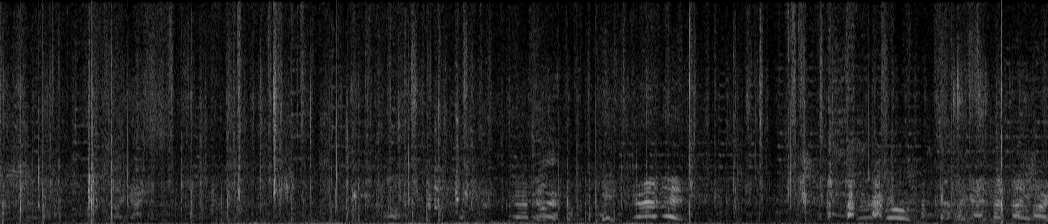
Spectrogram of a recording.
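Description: Players shouting and calling out during a pickup basketball game, with the sharp bounces of a dribbled basketball and sneaker steps on asphalt, over a low rumble.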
